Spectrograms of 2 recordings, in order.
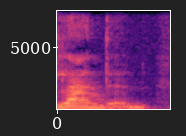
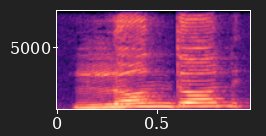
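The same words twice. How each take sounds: First: London as LUN-dn, open first vowel; English "London", reduced second vowel; English pronunciation. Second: London as LON-DON, two round O vowels; Hebrew pronunciation. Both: Shown as a demonstration. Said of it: "London is London".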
